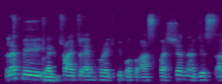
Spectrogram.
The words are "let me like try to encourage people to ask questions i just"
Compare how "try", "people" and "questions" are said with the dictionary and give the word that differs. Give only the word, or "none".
questions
